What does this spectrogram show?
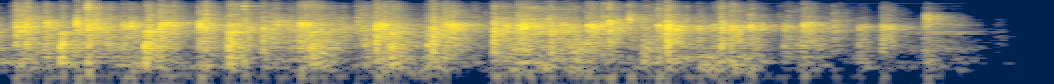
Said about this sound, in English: Give God a round of applause this morning.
